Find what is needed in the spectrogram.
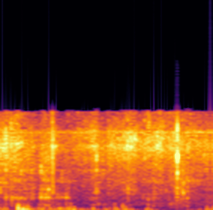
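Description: Animal sounds: a run of low, irregular pulses with a few sharp clicks.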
